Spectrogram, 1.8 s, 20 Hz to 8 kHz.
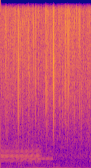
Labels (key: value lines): label: biophony, croak
recorder: SoundTrap 500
